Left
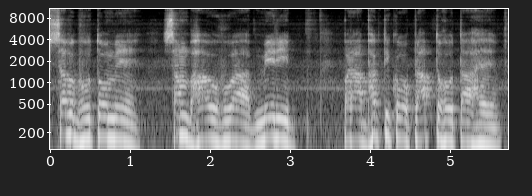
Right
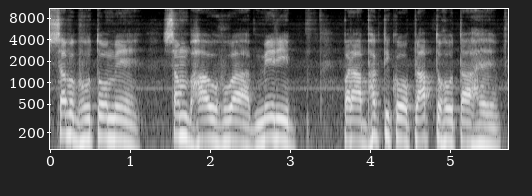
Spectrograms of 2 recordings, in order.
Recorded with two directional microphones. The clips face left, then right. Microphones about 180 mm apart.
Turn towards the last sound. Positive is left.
turn(degrees=-60)  # may be behind; listen again after turning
